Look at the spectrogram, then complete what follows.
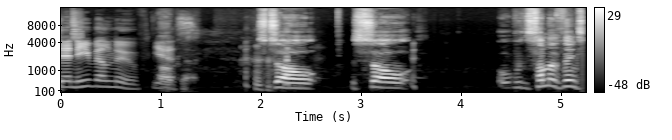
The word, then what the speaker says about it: Denis Villeneuve: It's Denis Villeneuve, right? Denis Villeneuve, yes.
